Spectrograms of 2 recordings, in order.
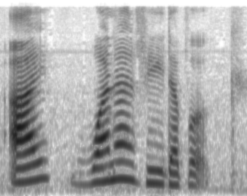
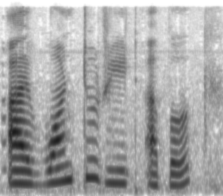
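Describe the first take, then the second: First: Want to is reduced to one word, wanna. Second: Want to is said as two full words.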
